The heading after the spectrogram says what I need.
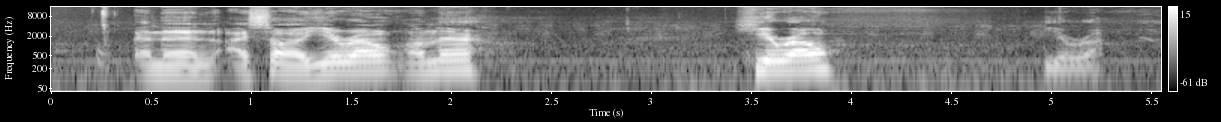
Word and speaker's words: gyro: fake gyro ever so the best way to learn how to say this item is just think about you don't want to date a zero what a date a hero and that's how that's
